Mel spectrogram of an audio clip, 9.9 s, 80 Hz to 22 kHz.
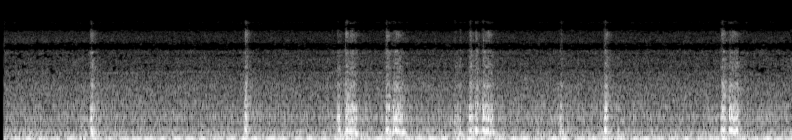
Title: NOMA 10000 BTU Portable Air Conditioner intermittent grinding noise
